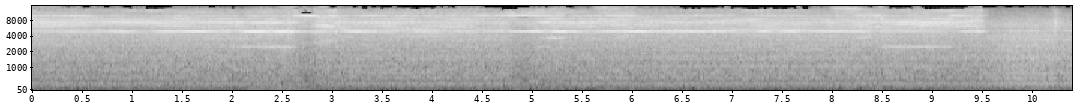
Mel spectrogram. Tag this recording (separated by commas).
inside a large room or hall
